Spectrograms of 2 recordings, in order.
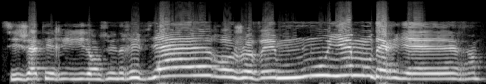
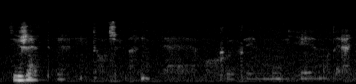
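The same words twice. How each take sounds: First: Slow, swelling singsong recital; recite for repeating. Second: Barely audible whisper; whispered echo. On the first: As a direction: draw the verse out loud and long. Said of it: "vous allez réciter après moi". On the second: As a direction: whisper the verse back very faintly. Echoing the line for pupils. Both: Shown as a demonstration.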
